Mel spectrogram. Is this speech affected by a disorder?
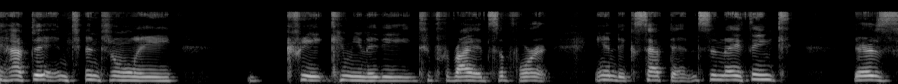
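Yes: cerebral palsy; uses power wheelchair.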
